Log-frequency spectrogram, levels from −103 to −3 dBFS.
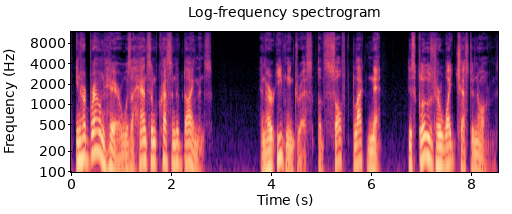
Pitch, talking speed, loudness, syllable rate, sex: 115 Hz, 170 wpm, -18 LUFS, 4.9 syllables/s, male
